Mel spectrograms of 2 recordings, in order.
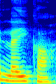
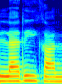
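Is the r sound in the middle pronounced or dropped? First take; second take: dropped; pronounced. First: The r sound in the middle is dropped. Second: The r sound in the middle is pronounced.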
